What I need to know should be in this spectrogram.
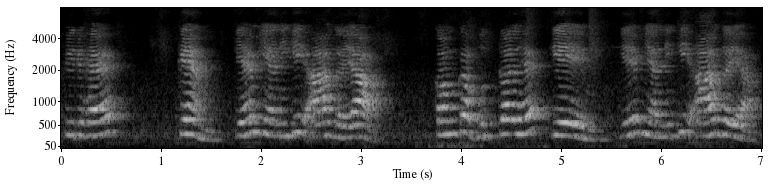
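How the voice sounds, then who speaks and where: A woman teaching a children's vocabulary lesson, explaining each word slowly and repeating it. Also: high-pitched, fairly bright tone, a little hiss or hum. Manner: slow, repetitive word-by-word explaining. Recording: very echoey room, distant mic.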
